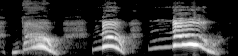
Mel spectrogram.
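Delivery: very high, piercing scream. A narrator's reading. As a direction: scream it as you're dragged away. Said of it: "Bonnie screamed".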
